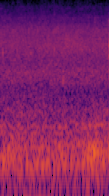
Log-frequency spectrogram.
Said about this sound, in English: So I see this rain and then kind of just get hypnotized by it for a second. Do you hear thunder?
